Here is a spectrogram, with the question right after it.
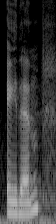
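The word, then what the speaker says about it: Aden (עדן): or as it's pronounced, Aden.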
